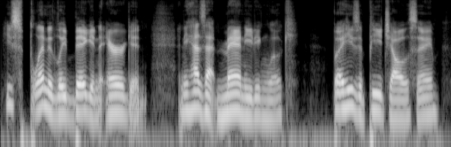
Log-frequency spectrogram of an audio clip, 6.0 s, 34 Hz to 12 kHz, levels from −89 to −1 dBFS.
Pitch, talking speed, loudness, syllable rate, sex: 130 Hz, 180 wpm, -18 LUFS, 4.6 syllables/s, male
